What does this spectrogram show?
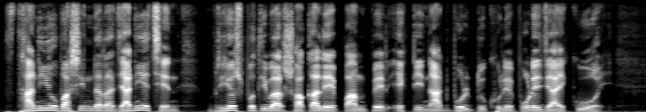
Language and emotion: Bengali, neutral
